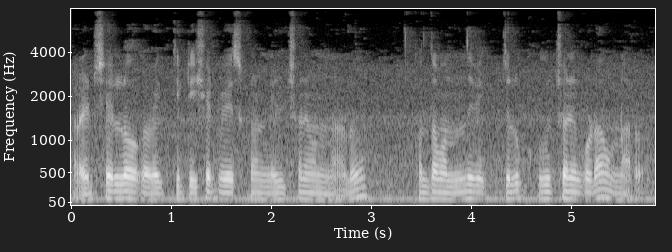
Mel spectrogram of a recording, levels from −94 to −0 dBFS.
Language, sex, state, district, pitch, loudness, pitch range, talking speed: Telugu, male, Telangana, Hyderabad, 100 Hz, -19 LUFS, 95-105 Hz, 155 wpm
